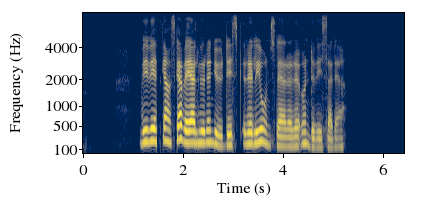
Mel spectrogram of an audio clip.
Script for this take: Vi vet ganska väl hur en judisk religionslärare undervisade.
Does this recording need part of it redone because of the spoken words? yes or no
no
